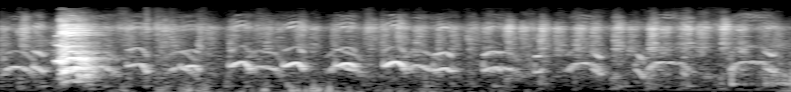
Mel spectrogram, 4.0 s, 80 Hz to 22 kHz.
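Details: Long-haired Miniature Dachshund puppies, 22 days old, recorded on July 22 in Kochi, Japan; one is a cream female born 2016-06-30. They make a steady stream of short arched squeaks and whines, several per second, with one louder yelp near the start.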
